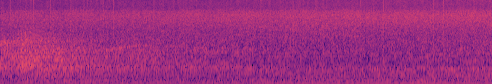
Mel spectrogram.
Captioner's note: whistle blows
